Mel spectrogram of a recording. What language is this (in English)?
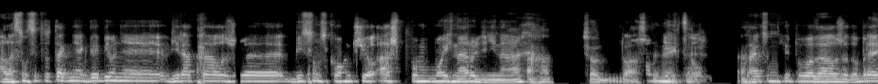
Slovak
